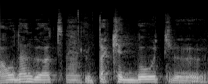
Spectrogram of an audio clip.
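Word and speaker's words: redingote: les mots d'hier comme riding coat qui était le manteau pour faire du cheval il sont entrés dans la langue en étant francisisé dans leur prononciation c'est la redingotte le paquet de bot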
